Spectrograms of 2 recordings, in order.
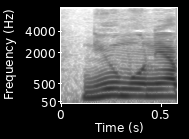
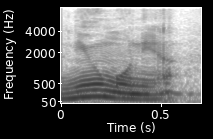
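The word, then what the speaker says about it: pneumonia: আগে একটু দেখো নিউমোনিয়া নিউমোনিয়া বানানের সামনে কিন্তু একটা পি আছে এটা তোমরা অনেকেই জানো কিনা জানিনা ওই সেইম ওই যে সুনামির মতো সামনে টি যেমন অনুচ্চারিত থাকে নিউমোনিয়াতে ঠিক তেমনি ভাবে সামনে পি থাকলে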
